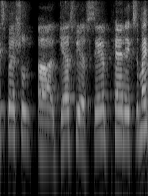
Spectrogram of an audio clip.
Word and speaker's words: Penix: We have Sam Penix. Am I pronouncing your last name right?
